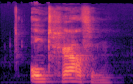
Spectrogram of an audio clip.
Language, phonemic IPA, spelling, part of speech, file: Dutch, /ɔntˈɣraːvə(n)/, ontgraven, verb, Nl-ontgraven.ogg
- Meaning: to excavate, to unearth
